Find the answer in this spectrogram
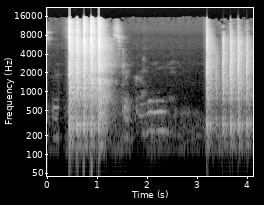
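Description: Metal palette knife tapping rapidly against the paint palette on the work table while mixing oil and cold-wax paint: two quick runs of about six sharp taps each, one about half a second in and one near the end.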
